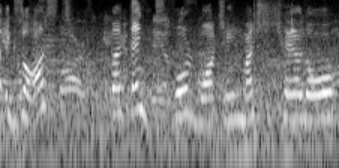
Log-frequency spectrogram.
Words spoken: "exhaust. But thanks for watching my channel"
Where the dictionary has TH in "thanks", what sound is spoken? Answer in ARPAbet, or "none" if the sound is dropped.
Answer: T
